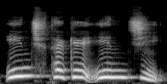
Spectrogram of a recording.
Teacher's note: অন্ত স্বরাগম, অর্থাৎ শেষে একটা স্বরবর্ণের আগম ঘটেছে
